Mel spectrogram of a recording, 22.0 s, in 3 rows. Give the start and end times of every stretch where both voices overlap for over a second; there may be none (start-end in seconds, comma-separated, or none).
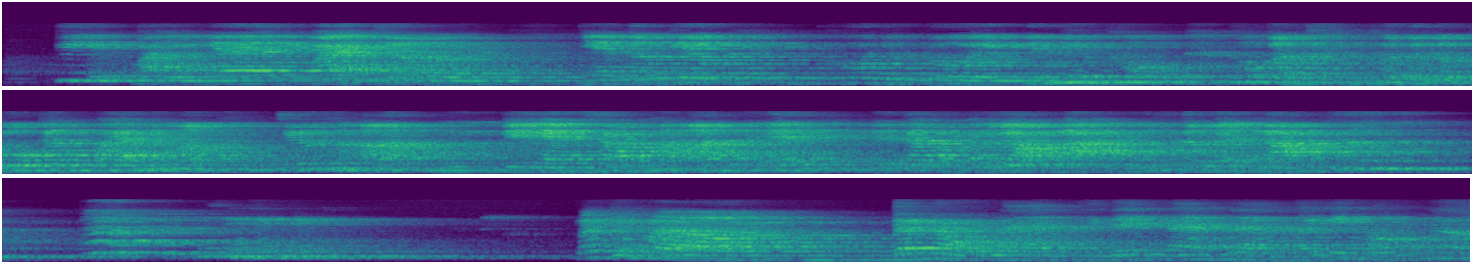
none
